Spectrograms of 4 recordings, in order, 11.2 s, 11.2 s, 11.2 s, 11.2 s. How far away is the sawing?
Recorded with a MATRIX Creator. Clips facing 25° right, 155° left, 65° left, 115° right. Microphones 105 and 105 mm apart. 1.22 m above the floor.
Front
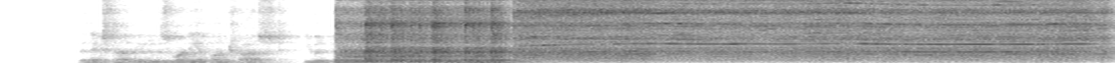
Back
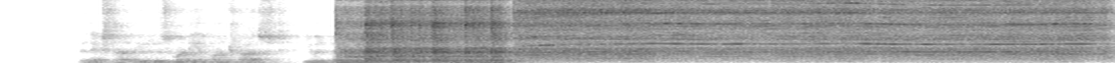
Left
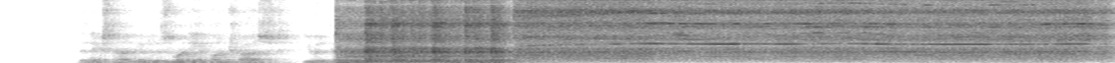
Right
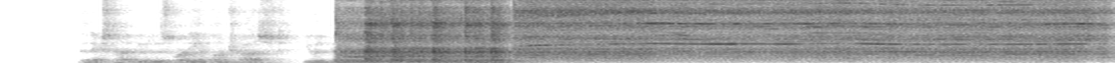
About 0.7 m.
